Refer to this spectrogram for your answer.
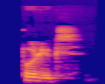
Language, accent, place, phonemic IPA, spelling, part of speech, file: French, France, Lyon, /pɔ.lyks/, Pollux, proper noun, LL-Q150 (fra)-Pollux.wav
- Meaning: Pollux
